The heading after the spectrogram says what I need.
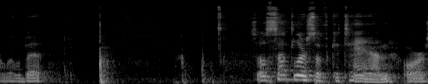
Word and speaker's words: Catan: bit so Settlers of Catan or Settlers of Catan depending on how you say it I think Katan seems to be the way most people say it just wondering where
